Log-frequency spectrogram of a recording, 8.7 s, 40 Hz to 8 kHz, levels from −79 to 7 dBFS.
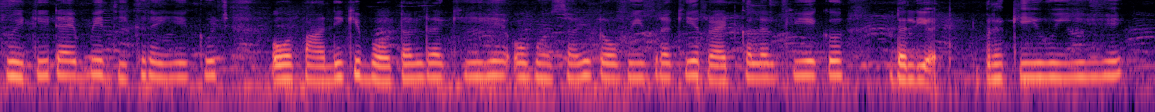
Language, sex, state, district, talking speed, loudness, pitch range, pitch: Hindi, female, Bihar, Madhepura, 165 wpm, -19 LUFS, 195-220 Hz, 200 Hz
